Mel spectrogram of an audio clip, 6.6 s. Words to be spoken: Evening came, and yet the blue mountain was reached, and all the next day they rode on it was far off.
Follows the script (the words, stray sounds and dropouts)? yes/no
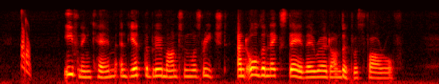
no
